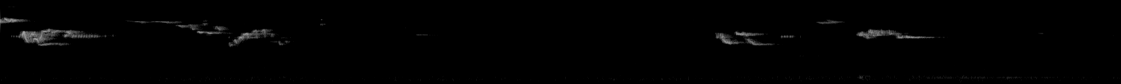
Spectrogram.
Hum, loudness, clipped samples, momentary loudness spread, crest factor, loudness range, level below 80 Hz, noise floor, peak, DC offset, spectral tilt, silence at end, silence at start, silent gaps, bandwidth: none; -31 LUFS; under 0.1%; 24 LU; 24 dB; 6 LU; under -90 dBFS; -71 dBFS; -14 dBFS; under 0.1%; 4.5 dB/octave; 1.9 s; 0 s; none; 16 kHz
